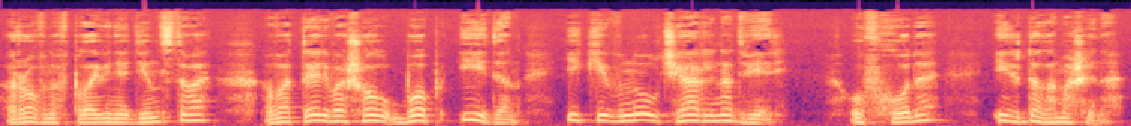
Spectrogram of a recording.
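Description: A man's voice: a little high, normal speed, warm tone, husky. A man narrating a scripted radio drama as storyteller.

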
